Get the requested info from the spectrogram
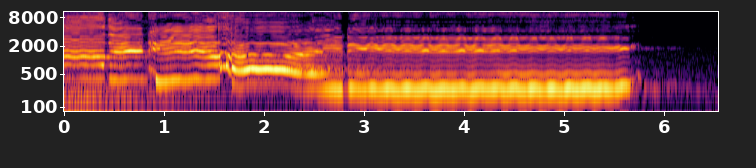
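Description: A male vocalist singing a soul ballad. About a second in he sings a short run that falls in pitch, then holds one long note with wide vibrato, and it cuts off near the end.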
